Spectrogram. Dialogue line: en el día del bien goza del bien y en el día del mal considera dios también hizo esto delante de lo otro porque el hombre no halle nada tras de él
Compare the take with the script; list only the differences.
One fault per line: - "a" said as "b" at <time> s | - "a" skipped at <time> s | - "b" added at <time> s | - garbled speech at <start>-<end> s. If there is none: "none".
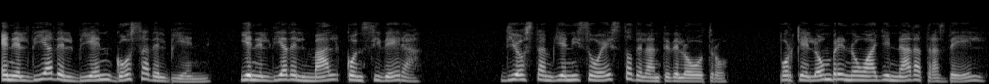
none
